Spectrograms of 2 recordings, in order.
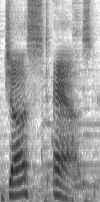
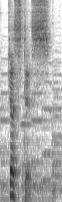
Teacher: the first difference is the length the duration of the vowel sounds two long vowel sounds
